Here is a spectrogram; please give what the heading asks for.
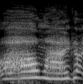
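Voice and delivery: short, high-pitched burst of screaming. Retelling a door accident: retelling a scream. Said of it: "we both just, like, scream".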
